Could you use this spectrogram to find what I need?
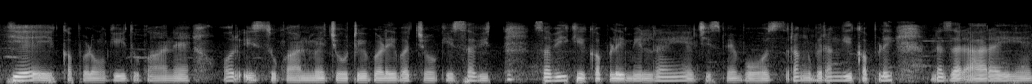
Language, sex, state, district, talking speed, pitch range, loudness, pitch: Hindi, female, Maharashtra, Aurangabad, 160 wpm, 90-100 Hz, -20 LUFS, 95 Hz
